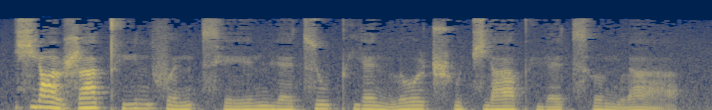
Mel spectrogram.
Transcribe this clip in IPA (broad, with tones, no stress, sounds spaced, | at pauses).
ɕ j ɑ˥˩ ʊ̯ ʂ ä˥ t̪ʰ i˥ n f ə˧˥ n t͡sʰ e˧˥ ɪ̯ n̪ ɥ ɛ˧˥ t͡s u˥ pʰ j ɛ˥˩ n l o˥ ʊ̯ ʈ͡ʂʰ u˨ t͡ɕ j ä˥ pʰ ɥ ɛ˧˥ t͡sʰ ɤ˥˧ ŋ l ä˥˩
